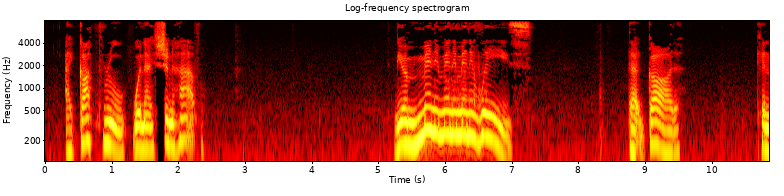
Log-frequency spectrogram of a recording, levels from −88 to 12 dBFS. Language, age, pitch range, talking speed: English, 40-59, 140-205 Hz, 90 wpm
